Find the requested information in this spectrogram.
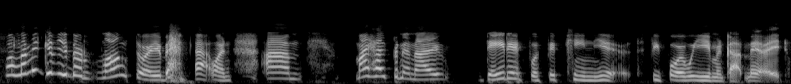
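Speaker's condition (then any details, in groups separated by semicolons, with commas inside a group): Congenital hearing loss; congenital deafness, mother had German measles in pregnancy, about 75% hearing loss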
